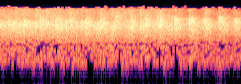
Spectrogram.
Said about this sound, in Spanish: Vamos a extender la ovación para honrar a Patricio Barton.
